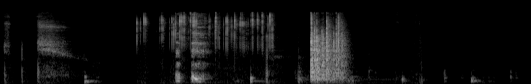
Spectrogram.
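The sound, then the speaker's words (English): Several dice clatter and tumble across a table in a few quick bursts, with a louder rattling cluster near the end before they settle, fairly quiet. “Oh, wait. I rolled the wrong dice.”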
